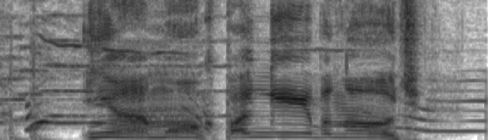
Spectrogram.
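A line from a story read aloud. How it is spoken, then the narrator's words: Hoarse, breathless wheeze. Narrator (Russian): прохрипел Джамал, когда они рухнули к ногам Светика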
